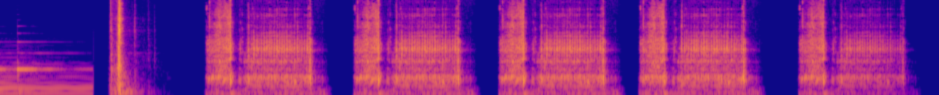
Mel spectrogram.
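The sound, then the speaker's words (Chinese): A steady dial tone hums, then a click, followed by six evenly spaced whirring, ratcheting bursts of a rotary telephone dial spinning back as a number is dialed, each lasting about a second with short pauses between. The phone has no buttons, only a dial. “阿西家的电话非常特别，没有按钮，只有一个转盘。”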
